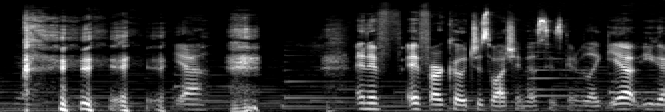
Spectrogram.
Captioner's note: laughs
